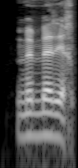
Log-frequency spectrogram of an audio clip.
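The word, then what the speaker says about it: Merrikh: sur le groupe A, on a l'Ehli, l'AS Vita Club, Simba et El Merkresh du Soudan. – Merir. – Mérir, pardon, je l'ai mal prononcé.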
